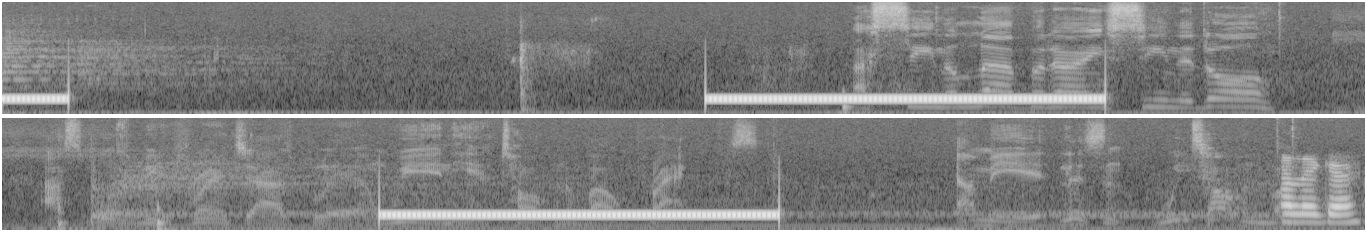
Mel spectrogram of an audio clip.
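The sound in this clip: A telephone call's ringback tone sounds as a steady mid-pitched hum in two long bursts of about two seconds each, with people talking between and over them.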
